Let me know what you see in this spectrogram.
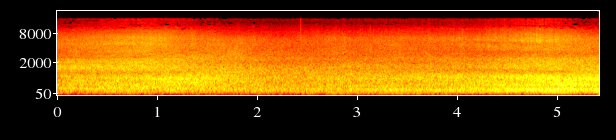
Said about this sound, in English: Suddenly a lot of activity has arrived all at once here. Cars driving past, people walking past, bicyclist, Uber, and it's just pulled up. Incredible.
